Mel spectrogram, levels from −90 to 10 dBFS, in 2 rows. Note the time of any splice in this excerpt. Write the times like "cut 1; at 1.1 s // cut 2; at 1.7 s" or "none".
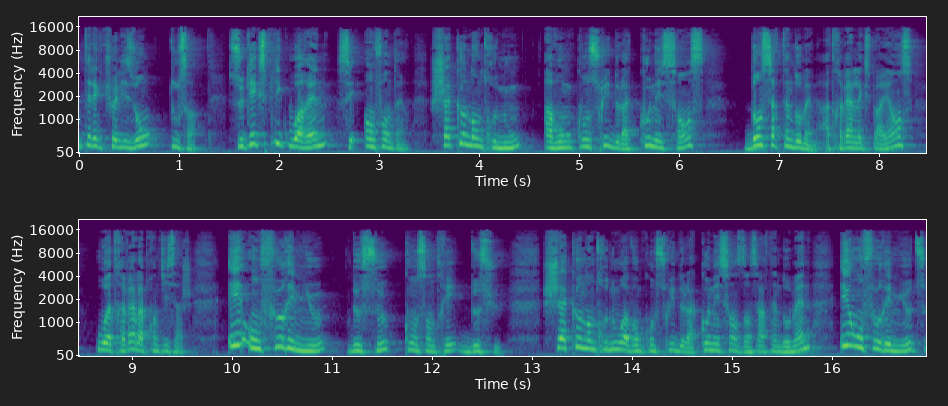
cut 1; at 13.0 s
